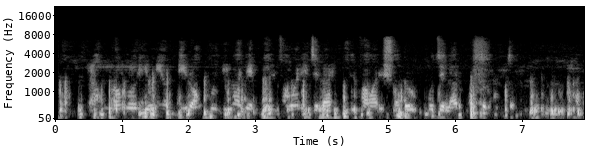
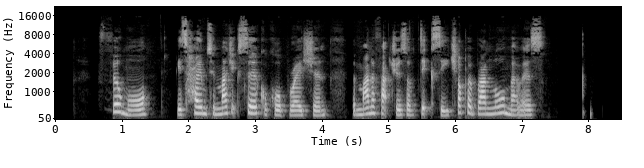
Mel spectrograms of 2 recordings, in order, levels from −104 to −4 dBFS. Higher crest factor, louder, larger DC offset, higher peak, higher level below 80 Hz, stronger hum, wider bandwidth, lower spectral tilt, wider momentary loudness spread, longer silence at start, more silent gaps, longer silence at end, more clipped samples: about the same, 24 dB vs 22 dB; second, -30 LUFS vs -27 LUFS; neither; about the same, -6 dBFS vs -6 dBFS; first, -52 dBFS vs -70 dBFS; neither; second, 7.4 kHz vs 16 kHz; first, -8 dB/octave vs -3.5 dB/octave; about the same, 7 LU vs 9 LU; second, 0.05 s vs 0.7 s; second, none vs 1.74-1.81 s; second, 0 s vs 1.2 s; neither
